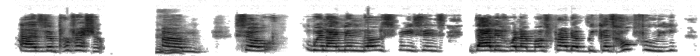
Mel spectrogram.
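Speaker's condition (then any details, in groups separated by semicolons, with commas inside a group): Cerebral palsy; spastic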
